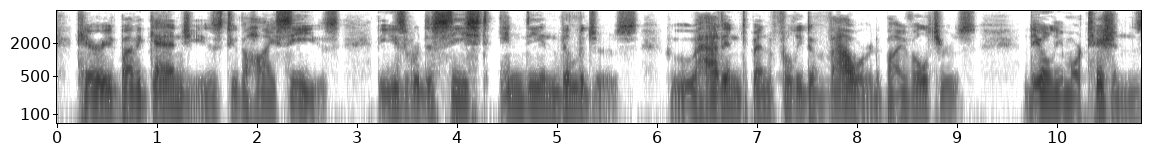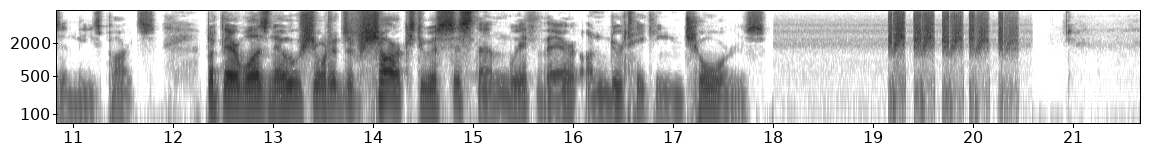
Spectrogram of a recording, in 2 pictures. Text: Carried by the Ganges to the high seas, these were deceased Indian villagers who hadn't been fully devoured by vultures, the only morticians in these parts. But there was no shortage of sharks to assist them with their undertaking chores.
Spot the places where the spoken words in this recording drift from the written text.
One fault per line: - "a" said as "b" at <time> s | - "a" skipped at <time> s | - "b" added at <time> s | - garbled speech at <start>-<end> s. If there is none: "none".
none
